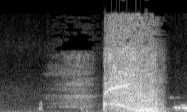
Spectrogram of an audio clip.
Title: Student sneezes while on online class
